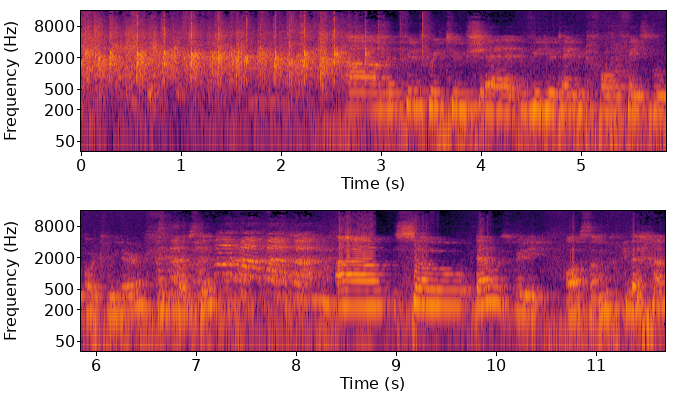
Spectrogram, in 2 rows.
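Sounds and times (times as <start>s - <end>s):
audience applause: 0.0s - 3.1s
speech: 2.7s - 11.6s
laughter: 6.6s - 8.6s.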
